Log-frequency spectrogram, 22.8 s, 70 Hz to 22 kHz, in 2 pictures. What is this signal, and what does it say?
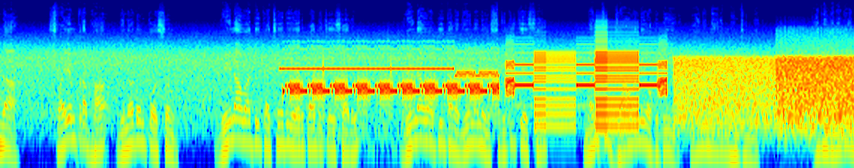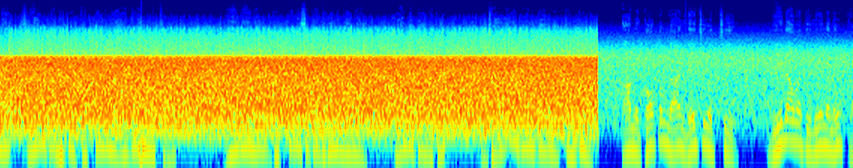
Dial-up modem handshake (V.34 or later), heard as a whistle, warbles, then hiss, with speech in Telugu.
